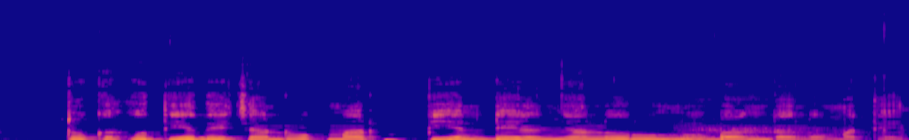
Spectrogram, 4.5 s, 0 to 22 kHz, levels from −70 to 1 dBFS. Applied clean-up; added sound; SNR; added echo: none; Growling; 15 dB; none.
